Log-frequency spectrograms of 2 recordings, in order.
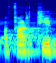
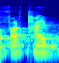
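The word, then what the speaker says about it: apartheid: जैसे यहाँ पे अपार्थीड लिखा हुआ है और कुछ लोग इसको अपार्थाइड बोलते हैं, तो आप जैसा भी चाहे प्रोनाउंसिएशन कर सकते हैं, नो प्रॉब्लम।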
